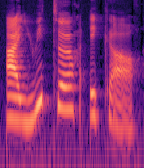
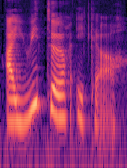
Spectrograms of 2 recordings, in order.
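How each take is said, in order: The two takes are said the same way.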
